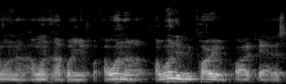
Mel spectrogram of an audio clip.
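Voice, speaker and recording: The voice has a dark, mellow tone and a monotone, flat intonation at a very fast pace. Audible room echo surrounds it. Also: man. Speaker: podcast host guest. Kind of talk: casual chat.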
